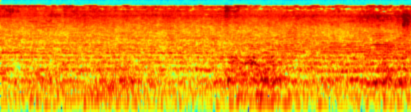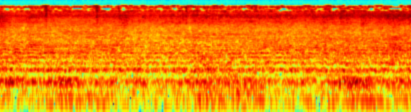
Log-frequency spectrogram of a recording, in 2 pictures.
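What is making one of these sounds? Many bees buzz steadily up close.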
